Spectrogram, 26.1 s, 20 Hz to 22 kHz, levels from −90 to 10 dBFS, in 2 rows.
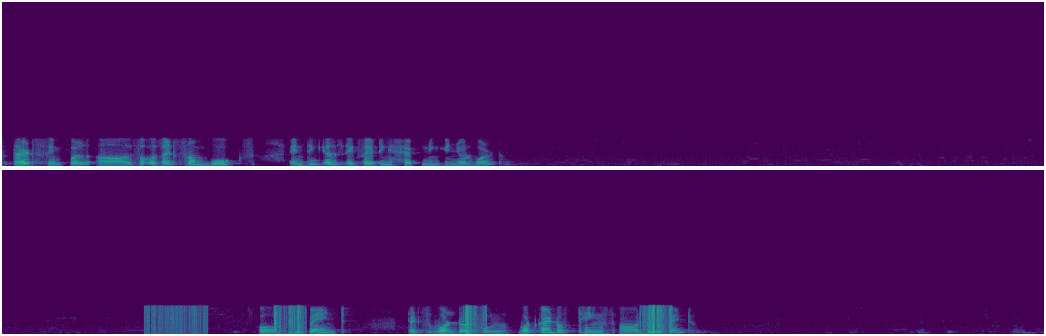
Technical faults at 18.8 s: bit errors on a digital phone line

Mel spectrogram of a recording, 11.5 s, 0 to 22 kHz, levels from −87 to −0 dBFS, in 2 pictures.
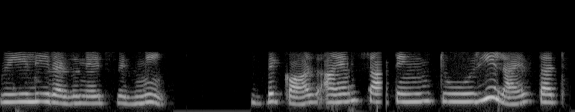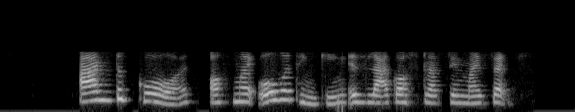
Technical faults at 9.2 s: packet loss with pitch repetition

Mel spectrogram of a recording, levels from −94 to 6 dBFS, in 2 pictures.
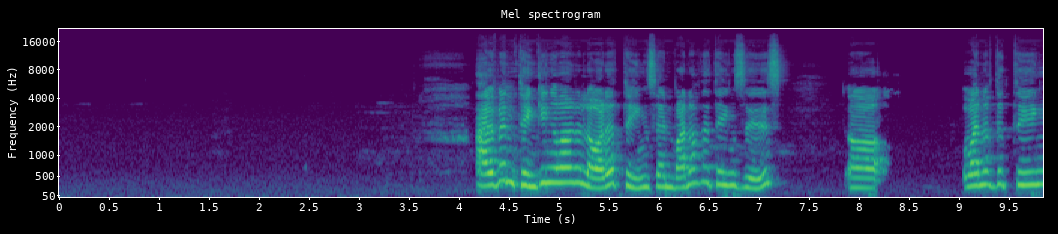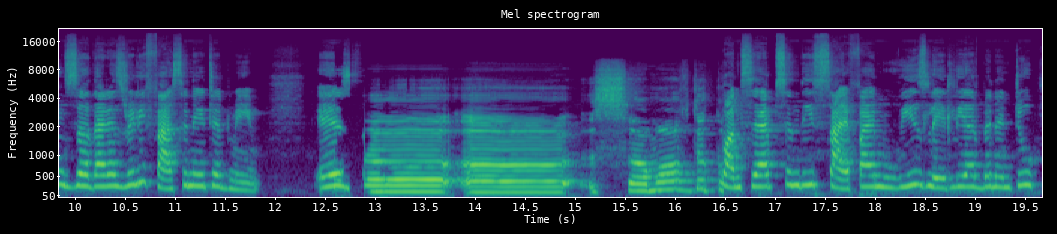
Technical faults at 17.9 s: none

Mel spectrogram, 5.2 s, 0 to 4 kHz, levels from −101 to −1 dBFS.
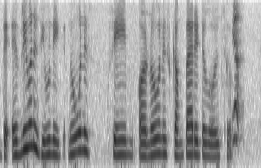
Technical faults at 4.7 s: other side's voice leaking through

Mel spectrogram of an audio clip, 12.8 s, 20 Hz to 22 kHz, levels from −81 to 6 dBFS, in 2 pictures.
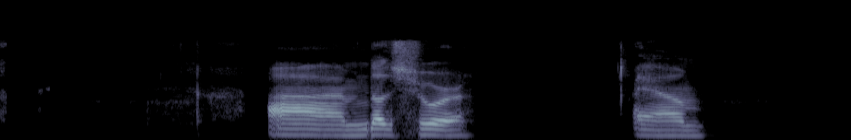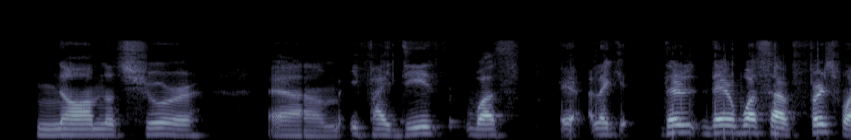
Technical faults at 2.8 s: low-delay AAC compression; AAC frame loss with muting

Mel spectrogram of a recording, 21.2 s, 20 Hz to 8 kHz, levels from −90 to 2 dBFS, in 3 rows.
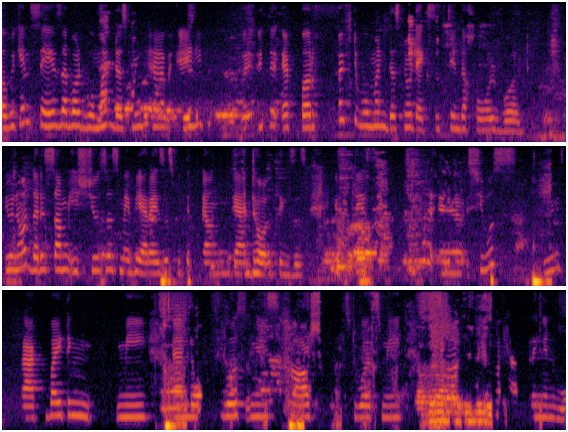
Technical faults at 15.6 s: none

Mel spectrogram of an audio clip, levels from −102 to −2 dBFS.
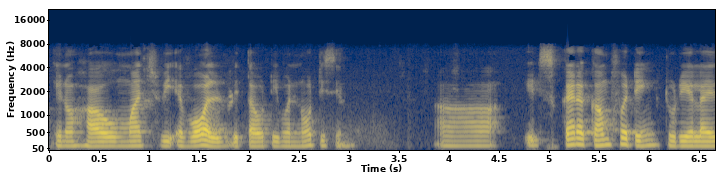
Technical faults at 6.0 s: speech suppressed in double talk

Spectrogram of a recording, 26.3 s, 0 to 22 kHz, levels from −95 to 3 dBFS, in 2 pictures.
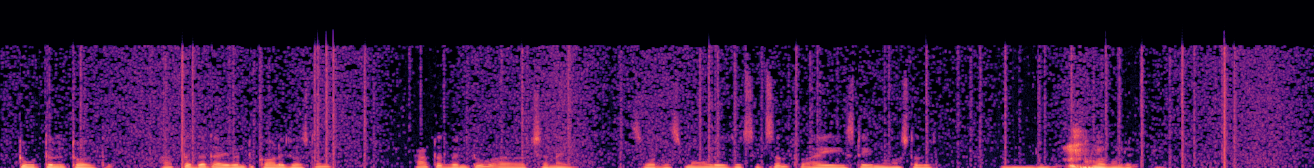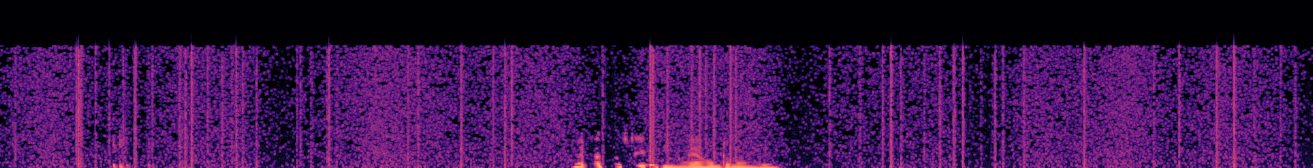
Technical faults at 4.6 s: overdone noise removal

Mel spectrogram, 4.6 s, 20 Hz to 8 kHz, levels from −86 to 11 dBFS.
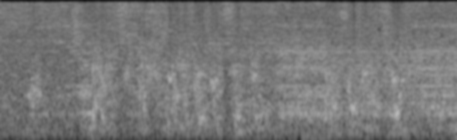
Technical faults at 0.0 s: stuck bit

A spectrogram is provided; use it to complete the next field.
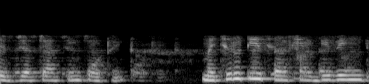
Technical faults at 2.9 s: echo with no canceller

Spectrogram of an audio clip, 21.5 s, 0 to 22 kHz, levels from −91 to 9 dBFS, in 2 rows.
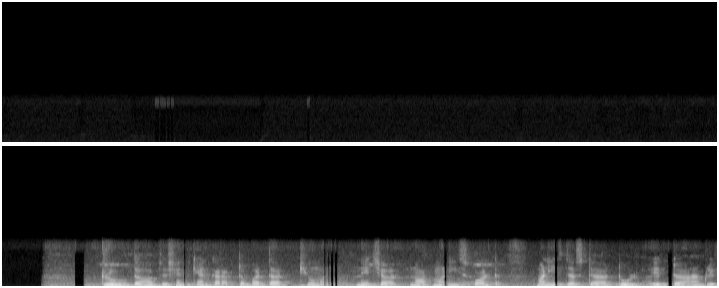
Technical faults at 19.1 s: lost AMR speech frames

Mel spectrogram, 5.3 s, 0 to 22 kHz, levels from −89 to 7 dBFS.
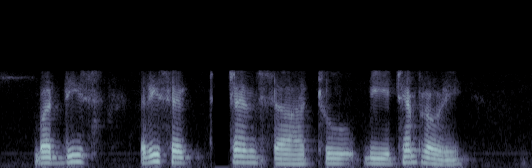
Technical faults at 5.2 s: GSM full-rate codec

